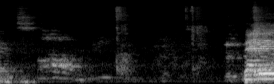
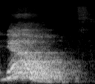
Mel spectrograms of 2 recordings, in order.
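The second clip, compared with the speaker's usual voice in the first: incredulous no; 7 semitones higher, 7 dB louder, slower than usual. Retold or imitated. Incredulous reply to friend's text.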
